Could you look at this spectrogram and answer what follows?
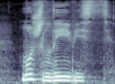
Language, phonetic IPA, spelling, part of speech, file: Ukrainian, [mɔʒˈɫɪʋʲisʲtʲ], можливість, noun, Uk-можливість.ogg
- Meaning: 1. possibility 2. opportunity, chance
